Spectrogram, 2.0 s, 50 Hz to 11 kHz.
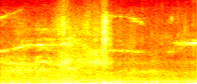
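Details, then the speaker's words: Dodge Durango, V6 or V8, about 60,000–64,000 miles, rolling at low speed: thin high squeak wavering over low road rumble; owner suspects brakes, possibly bearings; brake pad wear indicator squeal. "oh y'all hear that guys oh that sounds like brakes it can't be bearings well it can be bearing because i'm rolling hello"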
